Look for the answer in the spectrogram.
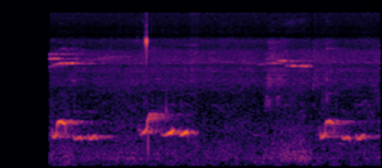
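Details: Large Scimitar-Babbler calling while standing still in Malaysia; mellow, hollow two-part whistled phrases, a higher note dropping to a lower one, given twice with a pause, plus faint high insect or bird tones.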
